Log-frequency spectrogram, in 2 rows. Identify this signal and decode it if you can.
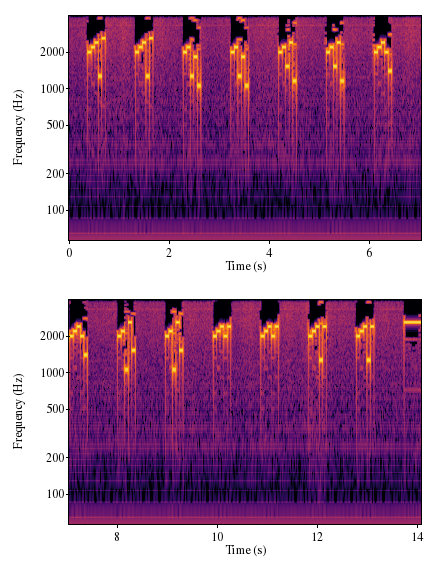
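Five-tone selective call (ZVEI), heard as quick runs of five tones, tones of about 80 ms. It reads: 89033 89033 89371 89371 89502 89502 89084 89084 89115 89115 89080 89080 89030 89030
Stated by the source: ZVEI five-tone selective call 89120, received by SDR.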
